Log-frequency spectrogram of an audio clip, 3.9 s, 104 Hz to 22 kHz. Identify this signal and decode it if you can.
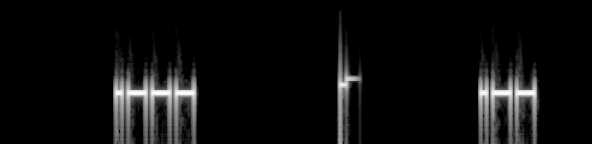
Morse code, heard as a keyed tone, about 29 wpm, 700 Hz. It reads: J W
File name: Single-Letter-Number-30wpm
